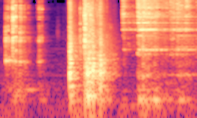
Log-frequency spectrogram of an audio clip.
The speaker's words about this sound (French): Et là, je rajoute des glaçons.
